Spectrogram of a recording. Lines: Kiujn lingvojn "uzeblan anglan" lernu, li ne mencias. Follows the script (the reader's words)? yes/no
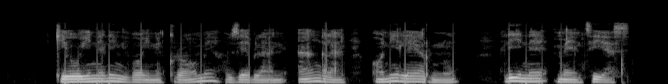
no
